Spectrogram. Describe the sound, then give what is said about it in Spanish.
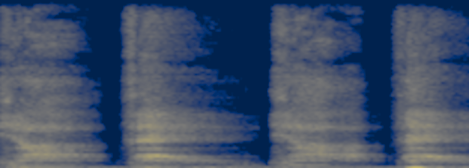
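A person deliberately demonstrates breathing in and out: four airy, breathy strokes alternating inhale and exhale, each about half a second, separated by brief pauses, with no words spoken. “es el sonido de respirar, dándonos a entender que Dios está tan cerca como el aliento mismo.”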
